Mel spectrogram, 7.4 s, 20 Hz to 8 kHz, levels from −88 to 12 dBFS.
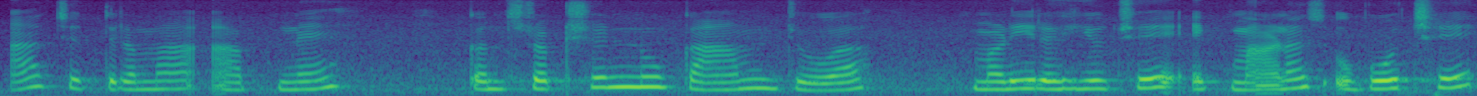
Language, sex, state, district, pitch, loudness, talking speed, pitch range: Gujarati, female, Gujarat, Valsad, 255 Hz, -16 LUFS, 115 wpm, 240-285 Hz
